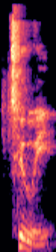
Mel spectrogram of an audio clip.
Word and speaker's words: Toohey: Alex Toohey, I believe is how it's said. I don't think you pronounce the H super hard.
